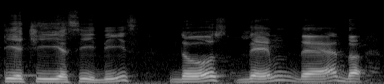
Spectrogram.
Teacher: All the pronoun ths are voiced.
